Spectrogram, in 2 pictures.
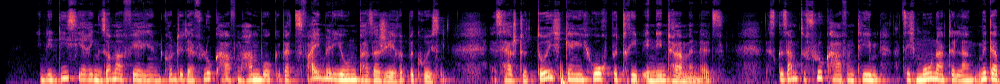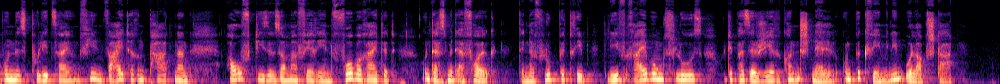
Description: O-Ton (Audio)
